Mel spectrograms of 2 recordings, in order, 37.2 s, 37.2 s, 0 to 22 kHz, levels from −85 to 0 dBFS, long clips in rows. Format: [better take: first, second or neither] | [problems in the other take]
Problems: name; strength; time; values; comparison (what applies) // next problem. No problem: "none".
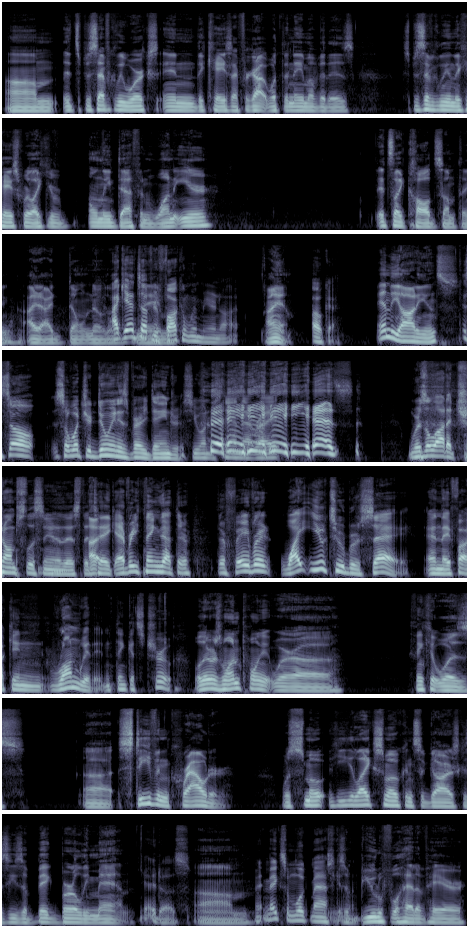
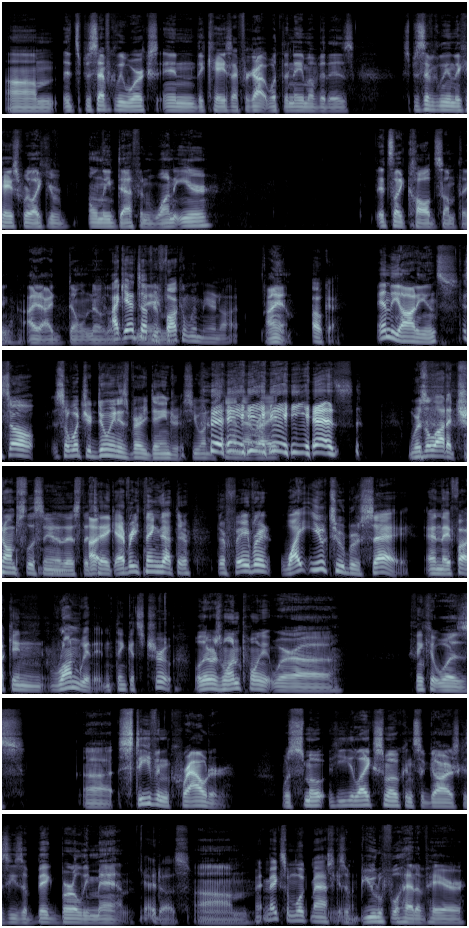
first | thin; somewhat; fading below 450 Hz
